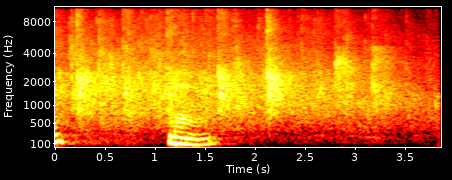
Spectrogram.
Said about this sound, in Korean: 저는 여러분들께 감사의 박수를 올려드리고 싶어요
